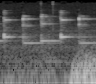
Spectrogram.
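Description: A mobile phone rings with an electronic ringtone, a quick melodic pattern of bright beeping tones repeating in short pulses, heard close up without talk.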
